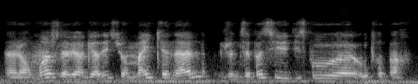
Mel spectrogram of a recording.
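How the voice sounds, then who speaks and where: A man with a bright voice chats on a casual podcast. He speaks earnestly, with hesitant pauses. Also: mid-range voice, slight background noise, rough recording. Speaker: podcast panelist.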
